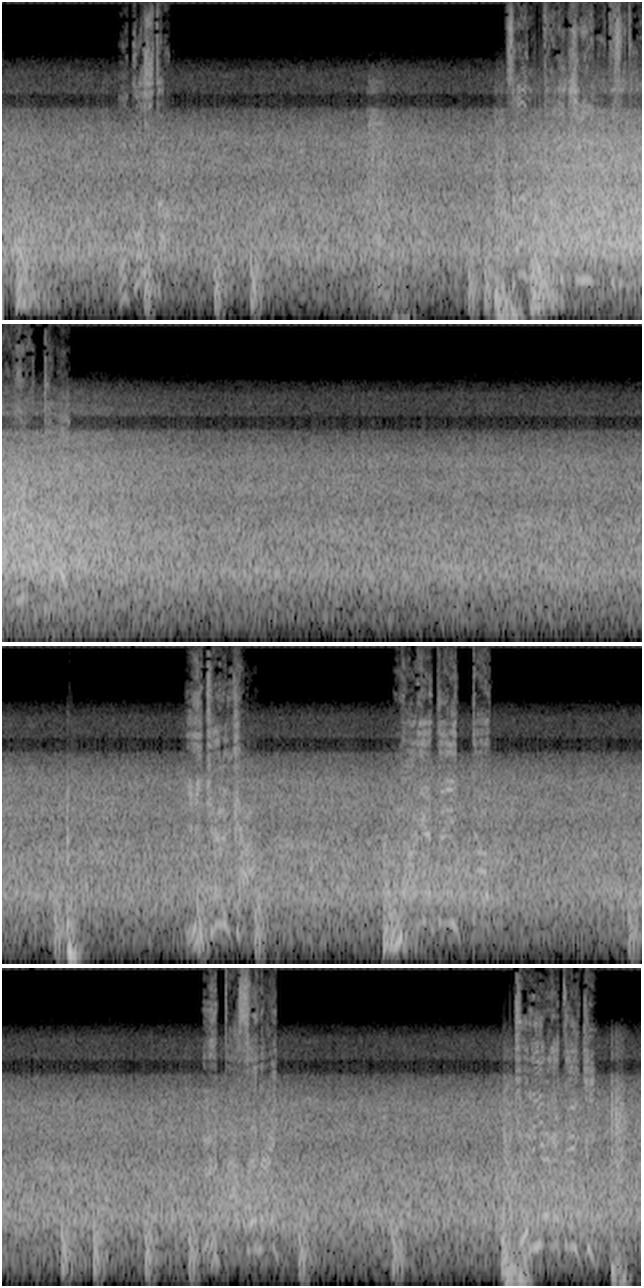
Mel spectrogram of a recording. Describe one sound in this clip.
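Heavy thuds sound as wrestlers strike and grapple.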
